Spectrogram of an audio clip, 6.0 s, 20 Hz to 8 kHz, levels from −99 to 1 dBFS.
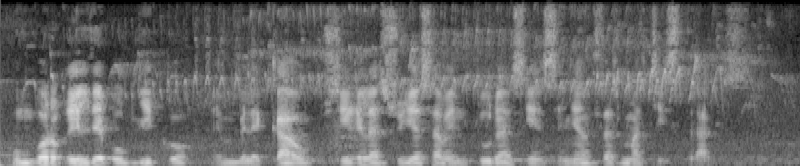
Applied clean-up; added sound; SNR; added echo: none; Bird vocalization, bird call, bird song; 16 dB; none.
